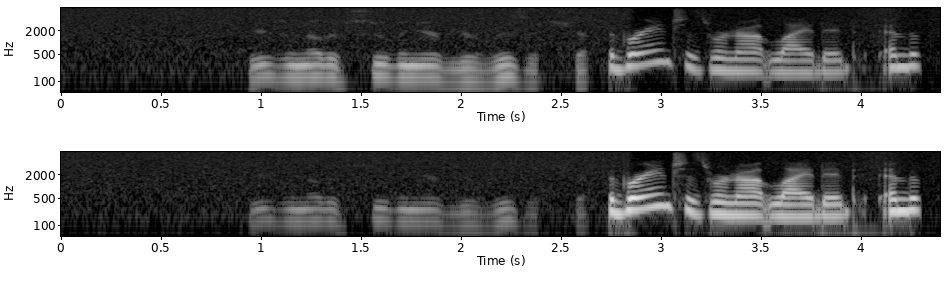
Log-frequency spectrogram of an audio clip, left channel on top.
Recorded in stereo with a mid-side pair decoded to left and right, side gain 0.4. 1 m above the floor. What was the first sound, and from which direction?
A man speaking, 65° left.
